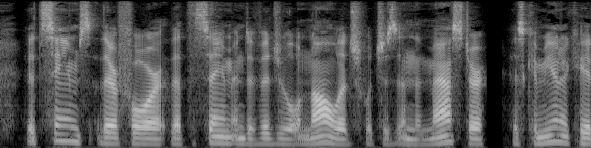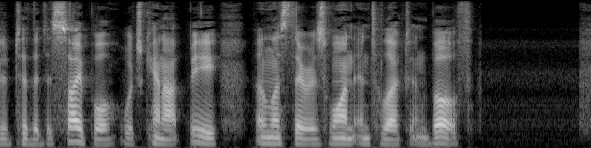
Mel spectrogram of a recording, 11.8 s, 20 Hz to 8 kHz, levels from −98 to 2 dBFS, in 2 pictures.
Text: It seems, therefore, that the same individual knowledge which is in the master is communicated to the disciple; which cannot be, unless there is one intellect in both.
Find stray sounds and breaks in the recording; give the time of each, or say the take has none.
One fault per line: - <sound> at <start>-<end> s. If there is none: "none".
none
